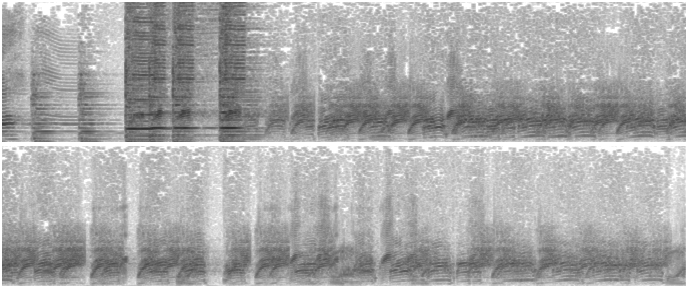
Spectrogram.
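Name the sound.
duck quacking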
